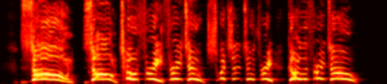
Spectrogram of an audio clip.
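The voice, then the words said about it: Shouted coaching commands. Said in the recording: “I just start shouting out ... starts shouting out all these different commands ... we're yelling”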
